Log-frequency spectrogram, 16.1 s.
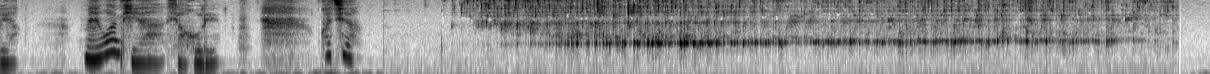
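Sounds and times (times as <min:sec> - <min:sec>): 
speech: 0:00.0 - 0:00.3, 0:01.1 - 0:04.8
water pouring into glass: 0:05.2 - 0:15.8.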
